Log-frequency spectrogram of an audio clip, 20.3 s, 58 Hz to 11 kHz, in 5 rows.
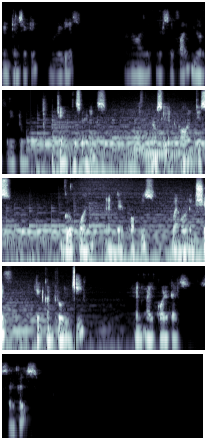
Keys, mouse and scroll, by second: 6.0-6.9 scroll up 1, 9.2 click, 9.5-10.0 scroll up 1, 11.9 shift+click, 13.4 ctrl+g, 14.7 click, 15.7-17.5 typing, 19.3 typing.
